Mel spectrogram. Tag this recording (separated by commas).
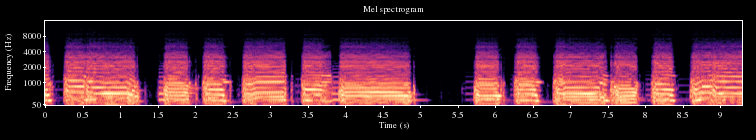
Music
